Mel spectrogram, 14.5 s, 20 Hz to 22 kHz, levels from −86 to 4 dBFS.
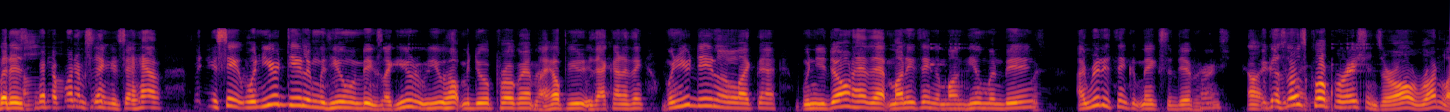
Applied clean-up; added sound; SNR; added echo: neural mask model DeepFilterNet 3.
